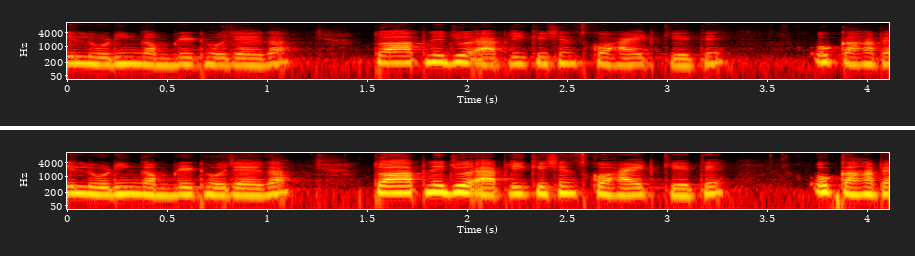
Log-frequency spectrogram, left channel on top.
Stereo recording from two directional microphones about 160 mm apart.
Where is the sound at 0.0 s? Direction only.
25° right (ahead or behind).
